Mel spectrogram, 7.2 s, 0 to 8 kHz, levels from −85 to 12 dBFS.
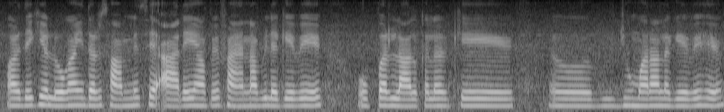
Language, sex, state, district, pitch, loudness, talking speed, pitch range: Hindi, female, Punjab, Kapurthala, 185 Hz, -16 LUFS, 205 wpm, 185-195 Hz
